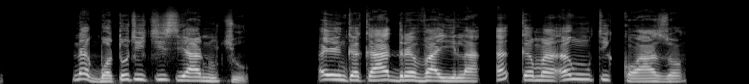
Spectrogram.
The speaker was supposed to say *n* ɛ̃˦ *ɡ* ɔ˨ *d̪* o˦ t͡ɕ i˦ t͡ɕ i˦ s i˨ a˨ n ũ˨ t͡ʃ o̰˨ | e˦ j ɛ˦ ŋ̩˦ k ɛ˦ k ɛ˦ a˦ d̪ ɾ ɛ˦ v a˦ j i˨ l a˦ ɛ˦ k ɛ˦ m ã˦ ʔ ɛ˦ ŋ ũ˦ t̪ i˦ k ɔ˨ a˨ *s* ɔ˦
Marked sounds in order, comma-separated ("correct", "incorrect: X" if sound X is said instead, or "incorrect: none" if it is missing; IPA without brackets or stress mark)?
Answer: correct, incorrect: ɡ͡b, incorrect: t̪, incorrect: z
